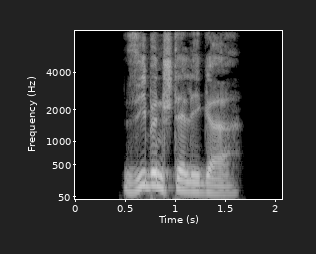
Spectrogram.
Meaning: inflection of siebenstellig: 1. strong/mixed nominative masculine singular 2. strong genitive/dative feminine singular 3. strong genitive plural
- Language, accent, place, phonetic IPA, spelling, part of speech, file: German, Germany, Berlin, [ˈziːbn̩ˌʃtɛlɪɡɐ], siebenstelliger, adjective, De-siebenstelliger.ogg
